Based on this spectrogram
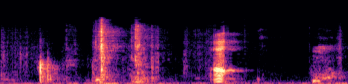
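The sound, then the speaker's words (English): A front door is opened: a short series of quiet knocks, clunks and rattles from the latch and handle, spread over a few seconds, with a faint muffled sound that might be a voice. “You get the scissors, I'll get the door.”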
